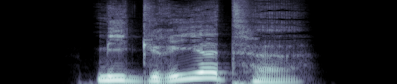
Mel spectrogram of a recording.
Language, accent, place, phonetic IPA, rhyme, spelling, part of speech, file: German, Germany, Berlin, [miˈɡʁiːɐ̯tə], -iːɐ̯tə, migrierte, adjective / verb, De-migrierte.ogg
- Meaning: inflection of migrieren: 1. first/third-person singular preterite 2. first/third-person singular subjunctive II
